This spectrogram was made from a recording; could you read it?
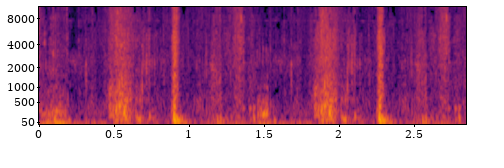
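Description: A boot digs and scuffs into soft peat soil, making repeated crunchy, gritty scrapes broken by two sharper thuds, with no voices.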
